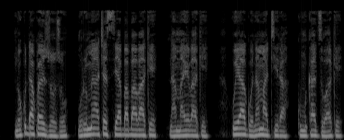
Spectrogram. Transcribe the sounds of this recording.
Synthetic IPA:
no̞kuɗakwaiʐo̞ːʐo̞muɾumeat͡ʃasijaɓaɓaʋake̞ | namaiʋaːk̬e̞ | ujeaɡʱo̞namatʰiɾakumukad͡ziwaːk̬e̞

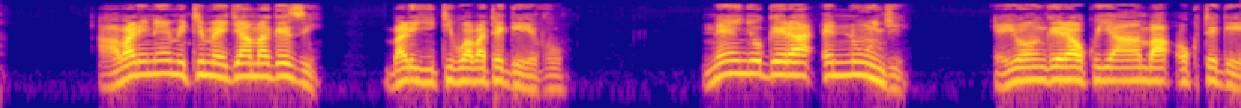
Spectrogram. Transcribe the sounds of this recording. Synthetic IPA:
a̰βaline̞ːmitime̞ːɟaːmaɡe̞zḭ | βalijitiβwaːβate̞ɡe̞̰ːvṵ | ne̞ːɲɟo̞ɡe̞ɾaʔe̞nːuːɲɟḭ | e̞jo̞ːŋɡe̞ɾao̞kujaːmbaʔo̞ku̥te̞ɡḛː

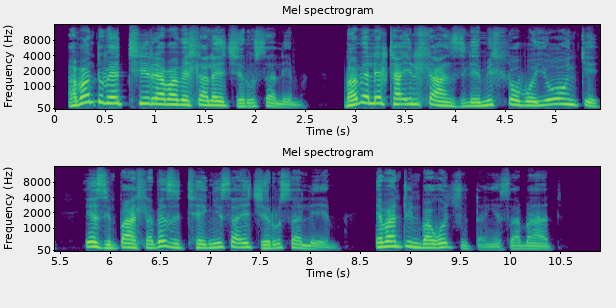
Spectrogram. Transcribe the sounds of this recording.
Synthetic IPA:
aβantʼuβetʰiɾɛaβaβɛɬalaɛd̥ʒ̥ʱerusalɛ̰ma | βaβɛlɛtʰainɬand͡zʱilemiɬɔβɔjɔŋkʼɛ | ezimpʼaɬaβezitʰeŋisaɛd̥ʒ̥ʱerusalɛ̰ma | ɛβantʼwiniβaɣod̥ʒ̥ʱud̥ʱaŋɛsaβaːtʰʼḁ

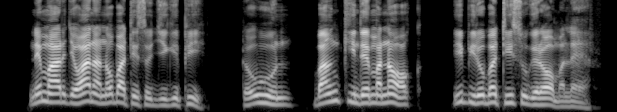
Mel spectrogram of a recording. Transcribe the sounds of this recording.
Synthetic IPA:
nɪmard͡ʒɔhananɔbatɪsod͡ʒiɡipi | tɔun | baŋkindemanɔk | ibiɾobatisuɡeɾɔmalɛ̰r

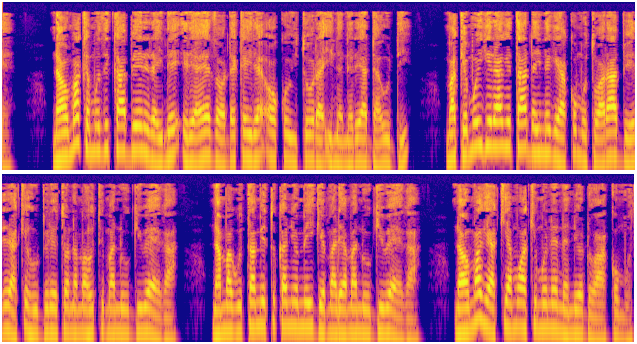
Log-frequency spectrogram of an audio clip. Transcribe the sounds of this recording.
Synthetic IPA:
naɔmakemoðikaːbeːɾeɾaineʔeɾeaɛðɔːdɛkɛiɾɛʔɔkoitoɾaʔinɛnɛɾeadaudi | makemoiɣeɾeɾaɣetaːdaineɣeakomotwaɾaːbeːɾeɾakehubeɾetwɔnamahutimanuːɡiwɛɣa | namaɣutametukaniɔmeiɡemaɾeamanuːɡiwɛɣa | naɔmaɣeakiamwakimonɛnɛneodowakomo

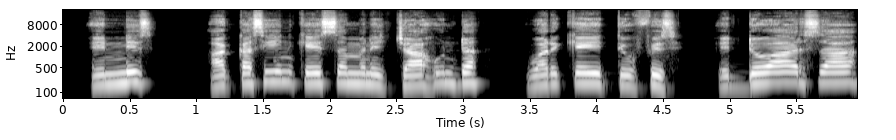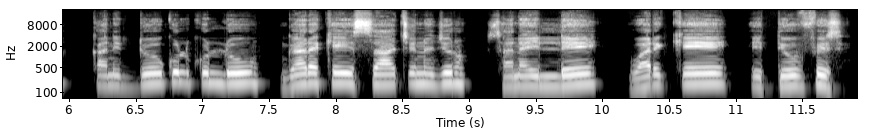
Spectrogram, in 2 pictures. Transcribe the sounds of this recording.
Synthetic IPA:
ʔɪnːɪs | ʔɐkːɐsiːŋke̞ːsːɐmɐnɪt͡ʃːaːɦʊnd̪ɐ | wɐɾkʼe̞ːɪt̪ːɪhʊfːɪsɛ̥ | ʔɪd̪ːo̞ːaːɾsaːkɐnɪd̪ːo̞ːkʼʊlkʼʊlːuːɡɐɾɐke̞ːsːaːt͡ʃʼɪnɐd͡ʒɪɾʊsɐnɐɪlːe̞ː | wɐɾkʼe̞ːɪt̪ːɪhʊfːɪsɛ̥

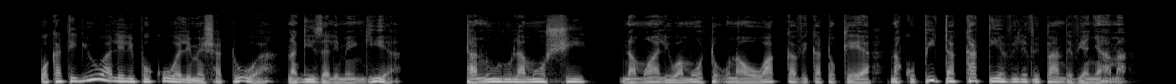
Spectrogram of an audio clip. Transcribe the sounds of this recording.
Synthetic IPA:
wʔakatiʄualilipɔkuwalimɛʃatua̰naɠizalimɛiŋɡia̰ | tanuɾulamɔʃi | namwaliwamɔtɔʔunaɔwakavikatɔkɛanakupitakatijavilɛvipandɛvjaɲa̰ma̰

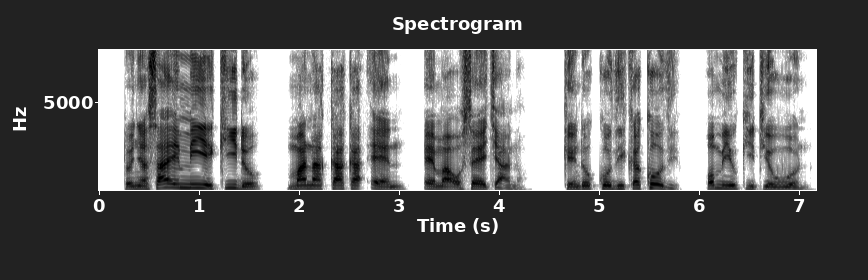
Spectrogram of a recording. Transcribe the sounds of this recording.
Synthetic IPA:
tɔɲasajemɪjekido | manakakaʔɛn | ɛmaɔsɛt͡ʃa̰nɔ̰ | kendokod̪ikakod̪i | ɔmɪjokitjowon

